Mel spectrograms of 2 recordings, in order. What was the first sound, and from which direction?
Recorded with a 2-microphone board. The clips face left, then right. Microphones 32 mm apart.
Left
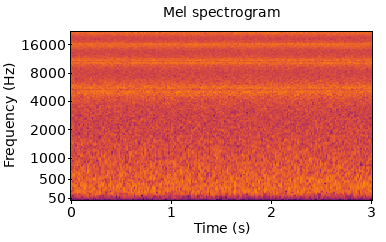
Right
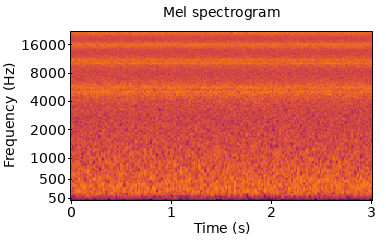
Only background noise.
